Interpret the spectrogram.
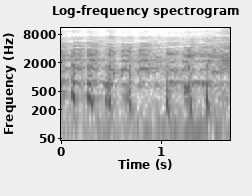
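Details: Kookaburras, one or more, just above a tree give a very noisy rapid run of hoarse chuckling notes, about five per second, rising and falling like loud laughter.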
